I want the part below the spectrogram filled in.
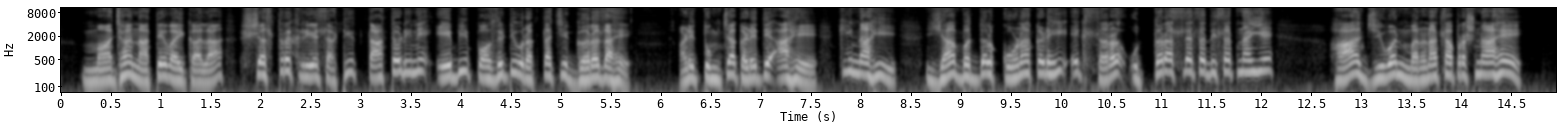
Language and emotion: Marathi, angry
